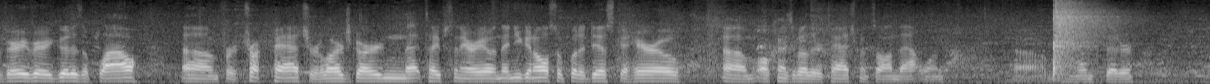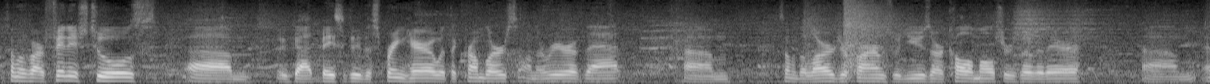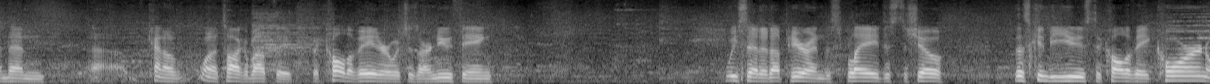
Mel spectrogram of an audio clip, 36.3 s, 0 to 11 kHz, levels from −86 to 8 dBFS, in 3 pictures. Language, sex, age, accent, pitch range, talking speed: English, male, 40-59, American, 120-140 Hz, 175 wpm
